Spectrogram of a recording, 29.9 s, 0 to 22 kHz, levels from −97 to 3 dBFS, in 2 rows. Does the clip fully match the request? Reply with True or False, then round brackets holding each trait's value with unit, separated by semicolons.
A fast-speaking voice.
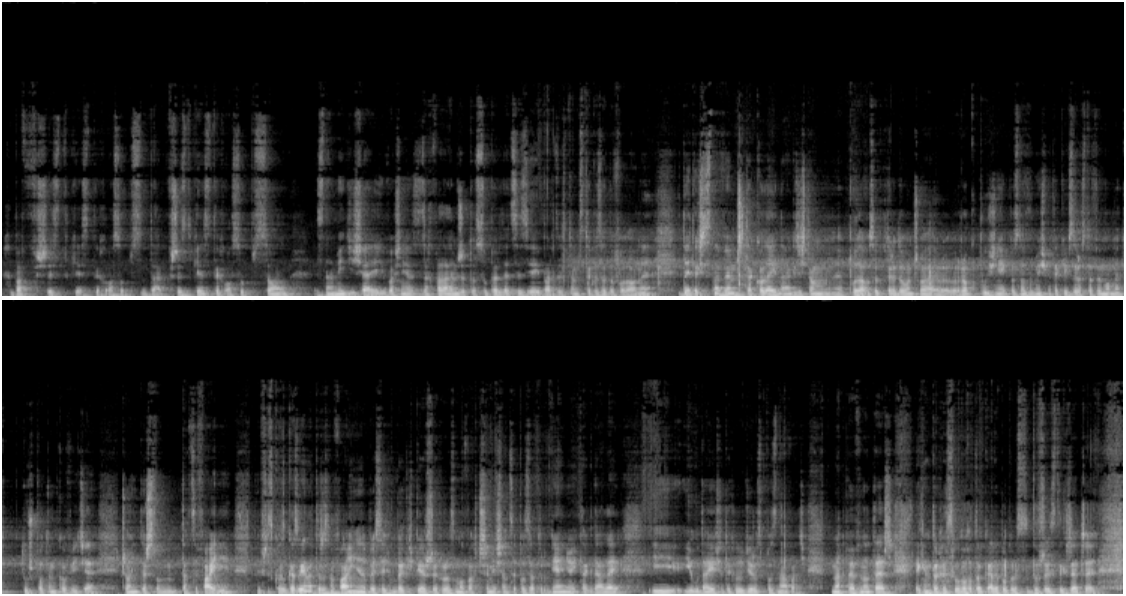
True (205 wpm)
